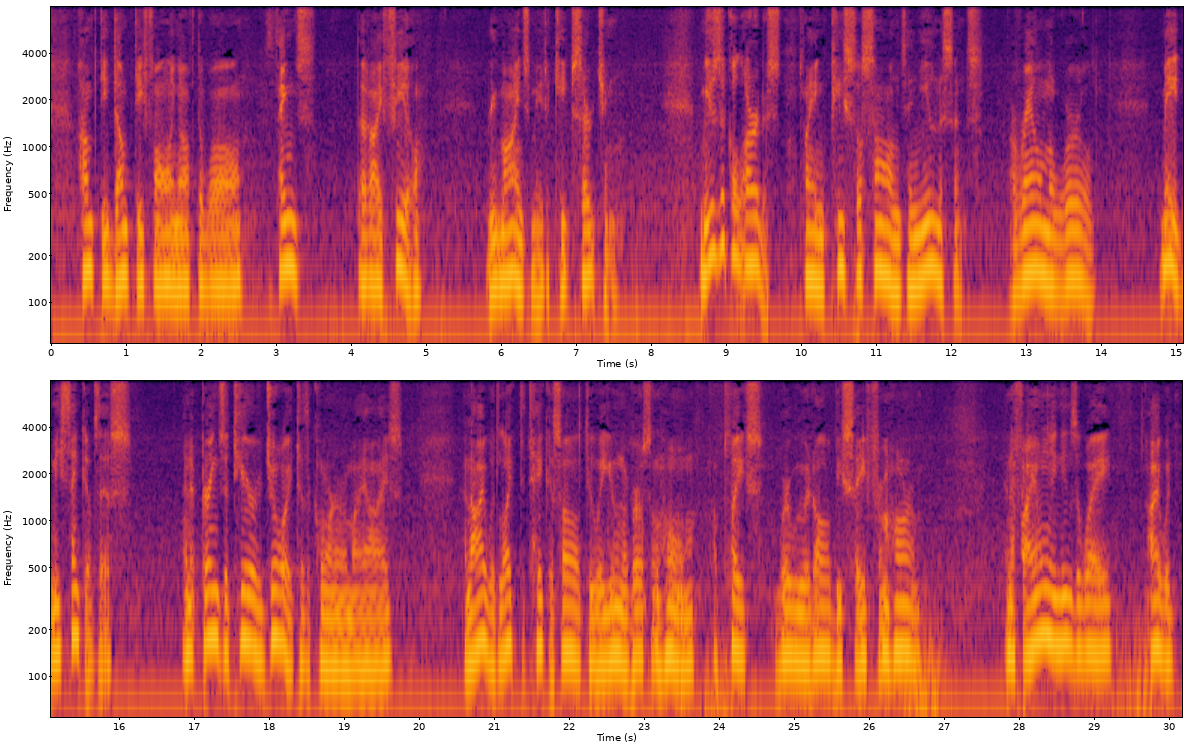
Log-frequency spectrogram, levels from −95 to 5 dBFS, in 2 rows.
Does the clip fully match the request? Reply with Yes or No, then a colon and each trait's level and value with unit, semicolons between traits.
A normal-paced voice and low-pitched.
Yes: average, 145 wpm; low, 125 Hz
